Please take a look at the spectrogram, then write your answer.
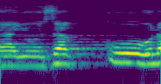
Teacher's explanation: واو مدہ ہے، ایک الف کے برابر کھینچیں گے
